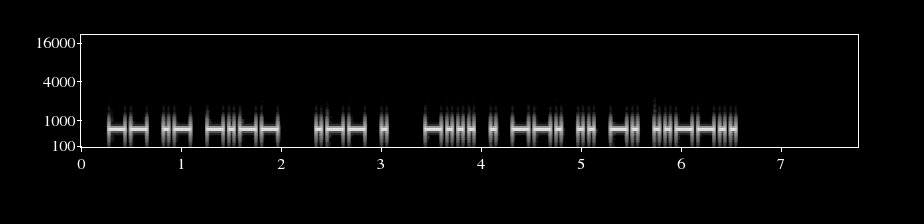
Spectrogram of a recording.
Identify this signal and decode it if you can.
Morse code, heard as a keyed tone, about 22 wpm, 700 Hz. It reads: MAY WE BEGIN?
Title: Sentences from Top 1000 Words - Review Part 1 - 22wpm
